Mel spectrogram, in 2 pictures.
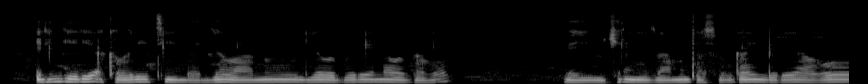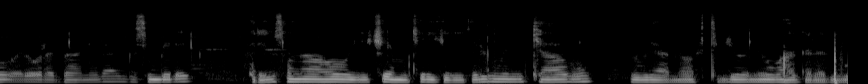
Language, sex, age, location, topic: Kinyarwanda, female, 18-24, Kigali, government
